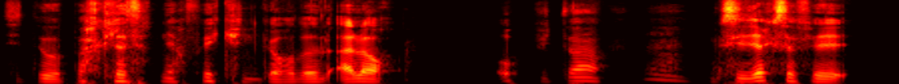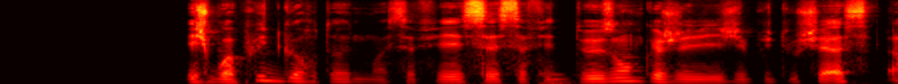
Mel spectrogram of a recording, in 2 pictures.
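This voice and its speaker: A man's voice: on the low side, fairly quick, no room sound, clean studio sound. A young man streaming a game from home, chatting loosely and rambling as he answers his chat. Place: home room.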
